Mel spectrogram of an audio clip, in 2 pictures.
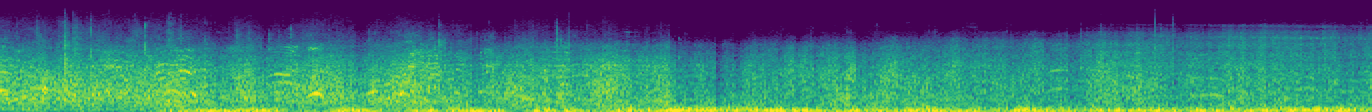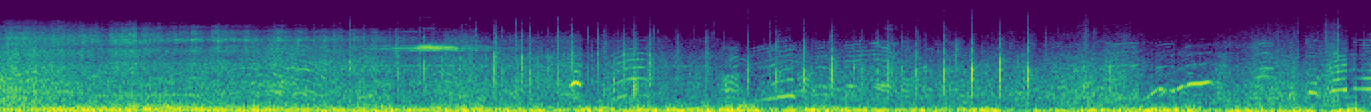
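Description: Outdoor football game sound: wind rumbling on the microphone under distant shouting and talk from players and onlookers, with a short, high referee's whistle blast about eighteen seconds in.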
